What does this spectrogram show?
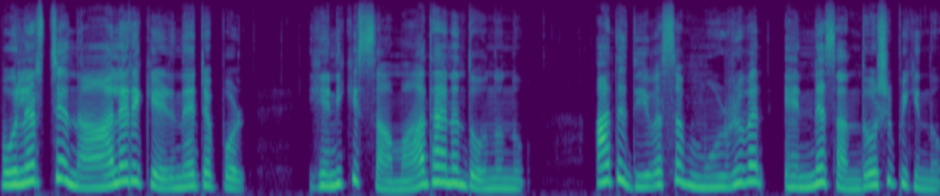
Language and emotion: Malayalam, happy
